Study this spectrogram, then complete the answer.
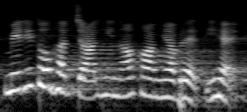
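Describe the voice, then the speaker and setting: A woman's voice: fairly high pitch, expressive, moderate pace, long reverb tail, close to an everyday voice. A woman voicing a resentful, plotting young daughter-in-law who talks in a sulky, defiant way.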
